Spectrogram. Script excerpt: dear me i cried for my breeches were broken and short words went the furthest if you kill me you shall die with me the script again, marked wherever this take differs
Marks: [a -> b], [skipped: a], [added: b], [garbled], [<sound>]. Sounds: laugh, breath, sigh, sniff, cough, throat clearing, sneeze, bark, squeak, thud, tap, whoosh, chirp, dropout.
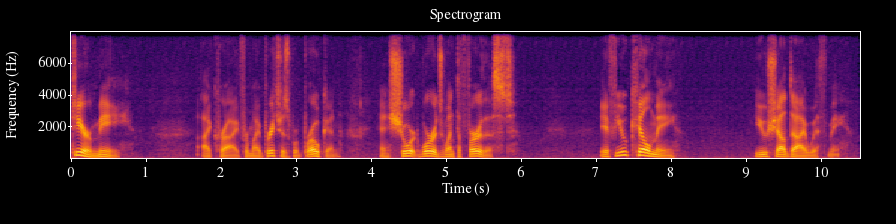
dear me i cried for my breeches were broken and short words went the furthest if you kill me you shall die with me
